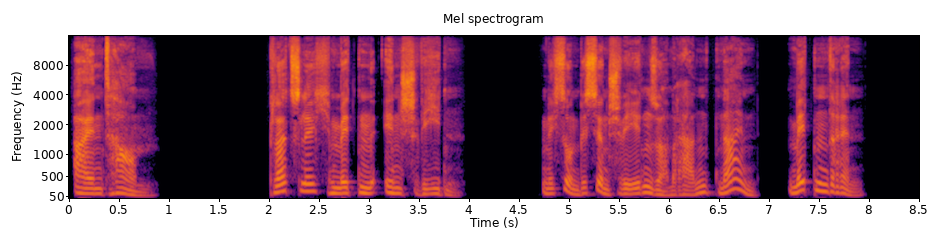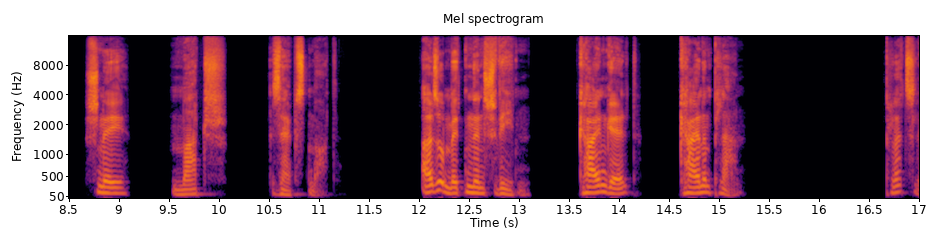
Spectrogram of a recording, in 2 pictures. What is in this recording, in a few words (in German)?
Schauspiel Neutral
